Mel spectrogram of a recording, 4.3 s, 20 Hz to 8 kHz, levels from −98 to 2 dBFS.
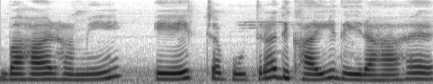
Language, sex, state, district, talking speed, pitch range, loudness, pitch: Hindi, female, Chhattisgarh, Raipur, 110 wpm, 195-220 Hz, -16 LUFS, 200 Hz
